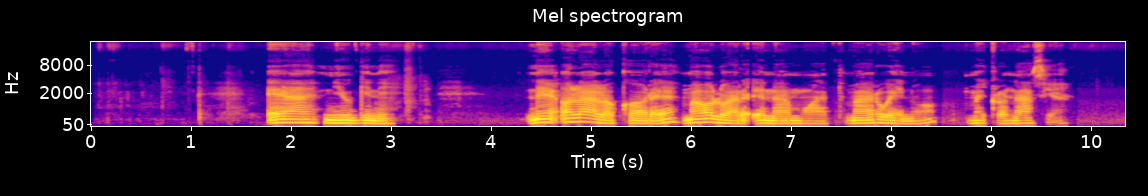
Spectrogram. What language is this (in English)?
Luo (Kenya and Tanzania)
